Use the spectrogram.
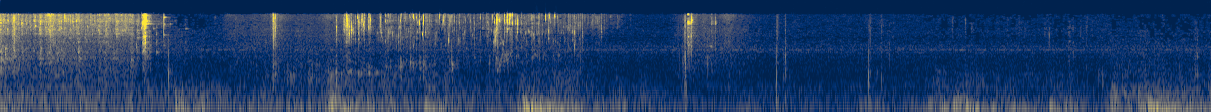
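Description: Water poured in the game Life is Strange, a soft trickling pour running under low ambient rumble with a few faint clicks.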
